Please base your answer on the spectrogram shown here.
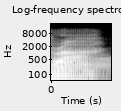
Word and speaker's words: Ra: That same sun disk, pronounced Ra, could be used to spell out parts of other words.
